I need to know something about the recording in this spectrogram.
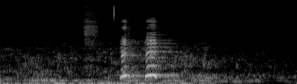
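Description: A young man laughs briefly close by.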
